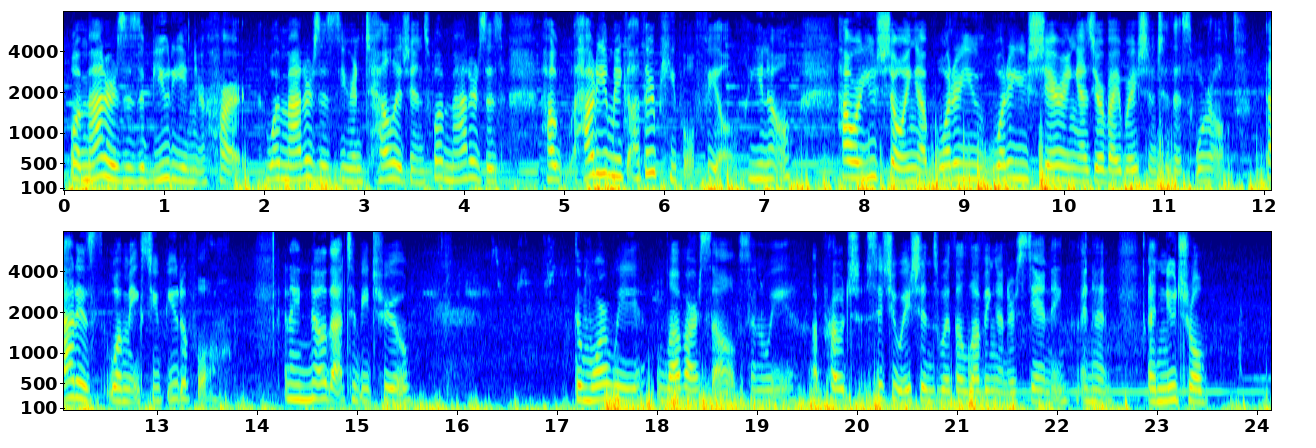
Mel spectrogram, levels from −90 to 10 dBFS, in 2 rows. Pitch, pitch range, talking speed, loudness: 225 Hz, 210-245 Hz, 185 wpm, -27 LUFS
